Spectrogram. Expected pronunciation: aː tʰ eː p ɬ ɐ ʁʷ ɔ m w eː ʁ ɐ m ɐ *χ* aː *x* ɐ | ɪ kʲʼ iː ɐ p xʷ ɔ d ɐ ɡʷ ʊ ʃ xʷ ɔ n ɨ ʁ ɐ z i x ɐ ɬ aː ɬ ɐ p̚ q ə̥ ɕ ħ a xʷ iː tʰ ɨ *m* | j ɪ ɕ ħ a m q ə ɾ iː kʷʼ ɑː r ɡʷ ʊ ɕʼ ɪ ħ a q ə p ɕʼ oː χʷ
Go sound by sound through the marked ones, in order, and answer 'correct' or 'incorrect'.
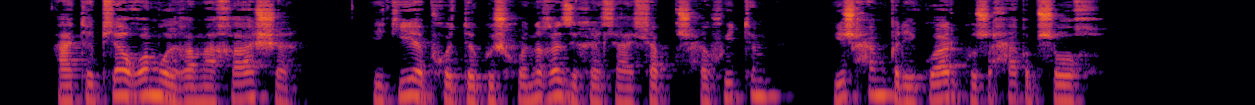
correct, incorrect, correct

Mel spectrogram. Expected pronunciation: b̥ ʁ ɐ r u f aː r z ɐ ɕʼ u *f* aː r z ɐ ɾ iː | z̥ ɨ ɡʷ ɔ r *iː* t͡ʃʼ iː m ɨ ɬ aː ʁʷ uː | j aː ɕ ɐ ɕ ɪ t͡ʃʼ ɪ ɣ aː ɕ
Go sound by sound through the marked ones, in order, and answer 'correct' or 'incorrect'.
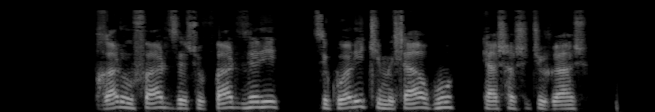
correct, correct

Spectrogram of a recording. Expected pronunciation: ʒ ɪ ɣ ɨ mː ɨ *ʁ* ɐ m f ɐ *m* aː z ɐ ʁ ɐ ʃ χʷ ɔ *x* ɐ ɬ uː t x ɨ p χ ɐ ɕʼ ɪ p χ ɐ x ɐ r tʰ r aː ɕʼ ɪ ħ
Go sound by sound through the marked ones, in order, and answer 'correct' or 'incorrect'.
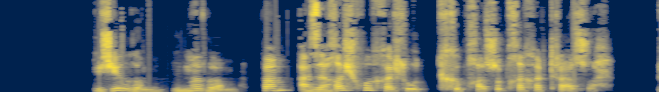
incorrect, correct, correct

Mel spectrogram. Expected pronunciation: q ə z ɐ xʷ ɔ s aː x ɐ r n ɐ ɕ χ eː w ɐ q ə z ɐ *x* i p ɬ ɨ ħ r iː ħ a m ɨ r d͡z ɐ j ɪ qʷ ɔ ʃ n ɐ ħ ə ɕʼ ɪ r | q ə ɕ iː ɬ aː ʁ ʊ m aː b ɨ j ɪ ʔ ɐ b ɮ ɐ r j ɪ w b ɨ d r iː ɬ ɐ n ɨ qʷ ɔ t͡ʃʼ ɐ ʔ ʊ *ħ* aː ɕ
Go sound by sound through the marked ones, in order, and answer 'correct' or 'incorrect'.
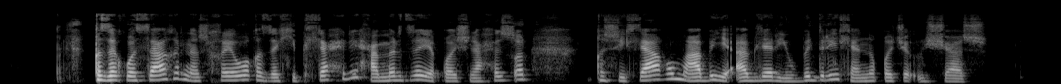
correct, incorrect

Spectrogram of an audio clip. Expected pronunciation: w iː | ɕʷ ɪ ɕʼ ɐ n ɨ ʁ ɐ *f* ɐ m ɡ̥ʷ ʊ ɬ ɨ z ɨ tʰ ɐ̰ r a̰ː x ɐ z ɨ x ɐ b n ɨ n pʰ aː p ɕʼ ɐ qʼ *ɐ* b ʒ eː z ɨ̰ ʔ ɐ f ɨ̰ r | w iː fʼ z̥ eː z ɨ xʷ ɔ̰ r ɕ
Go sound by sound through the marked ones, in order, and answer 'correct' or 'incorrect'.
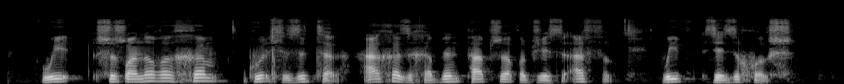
incorrect, incorrect

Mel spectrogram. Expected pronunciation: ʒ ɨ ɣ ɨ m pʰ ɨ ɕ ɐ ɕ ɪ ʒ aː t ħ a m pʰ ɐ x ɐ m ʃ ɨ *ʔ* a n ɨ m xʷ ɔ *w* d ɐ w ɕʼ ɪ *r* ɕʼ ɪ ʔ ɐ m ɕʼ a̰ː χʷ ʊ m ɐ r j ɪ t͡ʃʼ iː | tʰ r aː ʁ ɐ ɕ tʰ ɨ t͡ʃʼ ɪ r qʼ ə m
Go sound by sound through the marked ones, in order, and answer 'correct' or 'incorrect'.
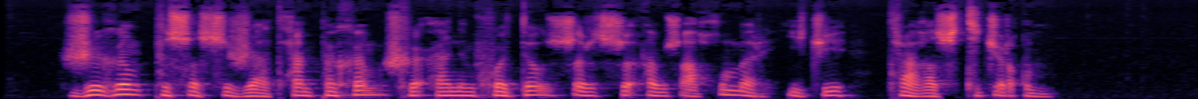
correct, incorrect, correct

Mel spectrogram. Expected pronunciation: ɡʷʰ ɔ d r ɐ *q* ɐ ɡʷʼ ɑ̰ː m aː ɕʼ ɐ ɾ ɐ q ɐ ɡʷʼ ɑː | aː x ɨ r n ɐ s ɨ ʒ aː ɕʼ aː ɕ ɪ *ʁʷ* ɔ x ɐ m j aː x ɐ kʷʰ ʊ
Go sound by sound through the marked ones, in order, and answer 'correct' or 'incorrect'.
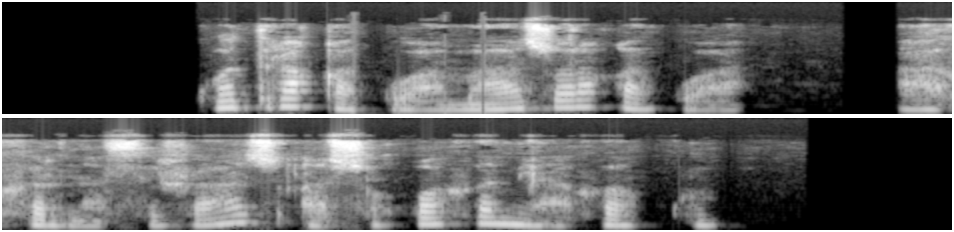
correct, incorrect

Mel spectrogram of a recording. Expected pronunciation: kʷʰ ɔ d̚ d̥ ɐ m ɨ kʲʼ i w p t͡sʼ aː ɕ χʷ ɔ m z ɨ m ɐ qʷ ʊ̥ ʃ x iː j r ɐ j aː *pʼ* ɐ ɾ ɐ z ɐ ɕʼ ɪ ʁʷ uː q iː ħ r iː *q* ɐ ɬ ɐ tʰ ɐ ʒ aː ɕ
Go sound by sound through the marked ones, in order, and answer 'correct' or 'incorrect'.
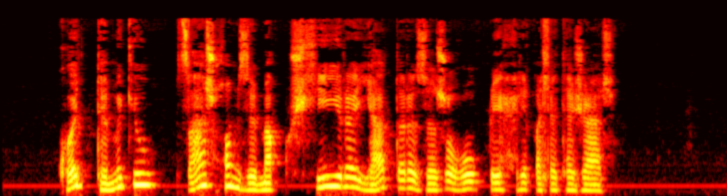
incorrect, correct

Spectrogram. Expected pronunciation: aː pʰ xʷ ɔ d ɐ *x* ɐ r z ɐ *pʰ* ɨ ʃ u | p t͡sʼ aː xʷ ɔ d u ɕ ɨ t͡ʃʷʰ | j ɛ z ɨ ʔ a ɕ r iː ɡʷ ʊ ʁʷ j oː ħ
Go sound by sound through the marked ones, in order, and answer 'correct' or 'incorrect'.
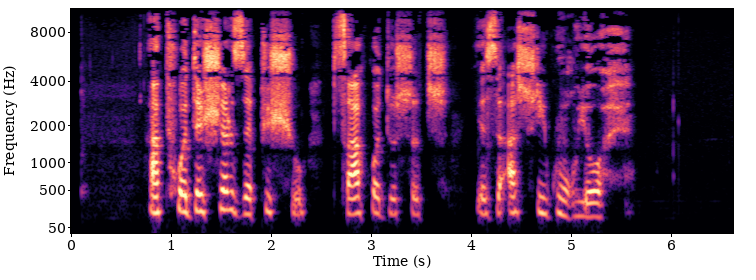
incorrect, correct

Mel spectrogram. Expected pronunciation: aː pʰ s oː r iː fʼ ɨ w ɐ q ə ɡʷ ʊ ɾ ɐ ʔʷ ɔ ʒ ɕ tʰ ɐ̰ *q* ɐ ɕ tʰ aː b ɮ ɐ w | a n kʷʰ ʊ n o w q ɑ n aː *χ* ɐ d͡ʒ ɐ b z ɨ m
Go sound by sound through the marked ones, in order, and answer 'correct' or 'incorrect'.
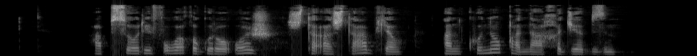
incorrect, correct

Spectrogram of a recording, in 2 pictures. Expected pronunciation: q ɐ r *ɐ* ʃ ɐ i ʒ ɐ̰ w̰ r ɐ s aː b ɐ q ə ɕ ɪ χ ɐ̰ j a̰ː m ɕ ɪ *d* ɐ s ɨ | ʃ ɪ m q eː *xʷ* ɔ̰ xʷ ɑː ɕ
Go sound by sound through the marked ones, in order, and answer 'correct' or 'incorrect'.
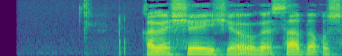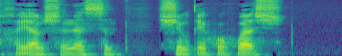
correct, incorrect, correct

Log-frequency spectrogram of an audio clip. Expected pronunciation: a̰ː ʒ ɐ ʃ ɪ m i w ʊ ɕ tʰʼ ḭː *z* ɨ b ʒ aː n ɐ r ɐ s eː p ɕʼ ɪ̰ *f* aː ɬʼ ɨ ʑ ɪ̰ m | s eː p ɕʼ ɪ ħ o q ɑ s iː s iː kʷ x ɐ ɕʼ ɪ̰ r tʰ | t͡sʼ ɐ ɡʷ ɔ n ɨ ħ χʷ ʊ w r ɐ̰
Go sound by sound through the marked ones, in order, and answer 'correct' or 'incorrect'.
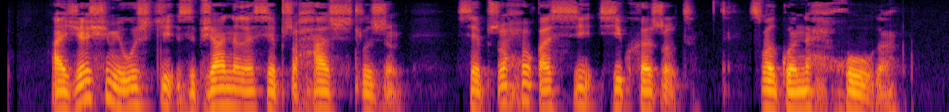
correct, incorrect

